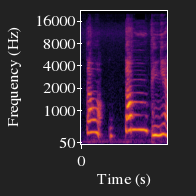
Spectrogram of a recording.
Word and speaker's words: thumbing: thumb에서 B가 묵음이에요. 그렇기 때문에 이거를 발음을 하게 되면 thumbing이 아니고요. thumbing이 아니고요. thumbing이라고 해주셔야 돼요. B가 묵음이기 때문에 M이 넘어가야 되죠.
